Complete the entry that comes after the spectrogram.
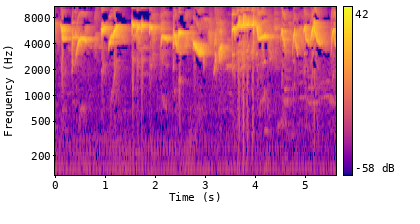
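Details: Caged competition Oriental white-eye, Pontianak, Indonesia, sings a lively chain of high slurred whistles and sharp chips, some phrases sliding downward, delivered rapidly and steadily over near-silent background.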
